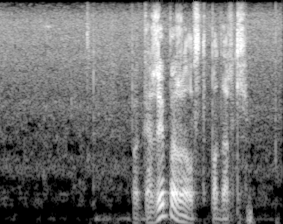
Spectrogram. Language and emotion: Russian, neutral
